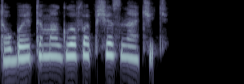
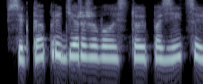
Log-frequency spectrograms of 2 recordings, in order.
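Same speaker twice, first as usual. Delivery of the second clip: usual speaking voice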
